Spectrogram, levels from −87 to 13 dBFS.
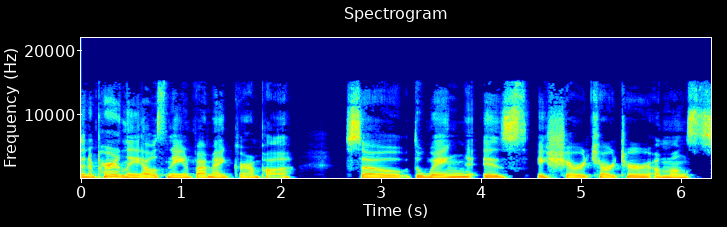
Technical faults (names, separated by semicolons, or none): none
